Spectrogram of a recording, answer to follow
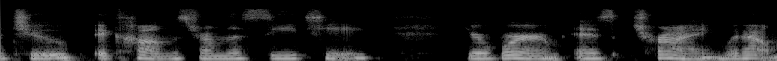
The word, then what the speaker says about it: setae: That's pronounced, CT. Looks like I've been mispronouncing it wrong all week.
